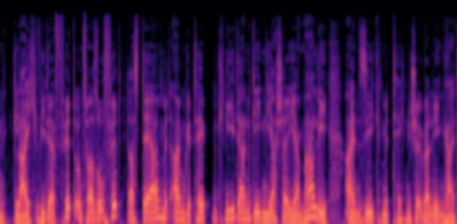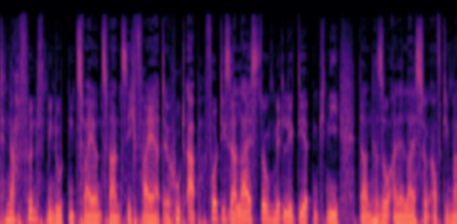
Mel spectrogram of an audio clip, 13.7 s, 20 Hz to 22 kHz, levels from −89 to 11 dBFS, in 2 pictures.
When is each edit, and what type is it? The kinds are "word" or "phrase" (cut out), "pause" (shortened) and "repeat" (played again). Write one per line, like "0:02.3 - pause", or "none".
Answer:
0:01.9 - pause

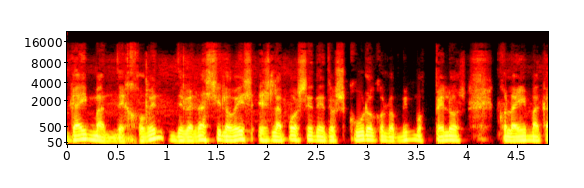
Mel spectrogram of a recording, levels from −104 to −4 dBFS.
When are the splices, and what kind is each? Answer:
0:02.2 - word

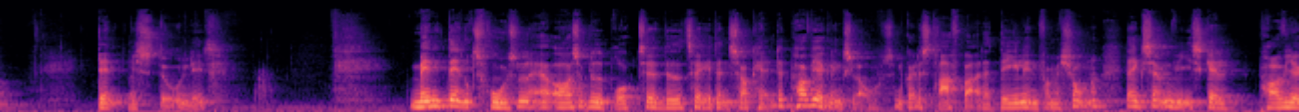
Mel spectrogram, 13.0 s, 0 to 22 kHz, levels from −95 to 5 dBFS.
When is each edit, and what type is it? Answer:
0:01.3 - word
0:04.7 - word

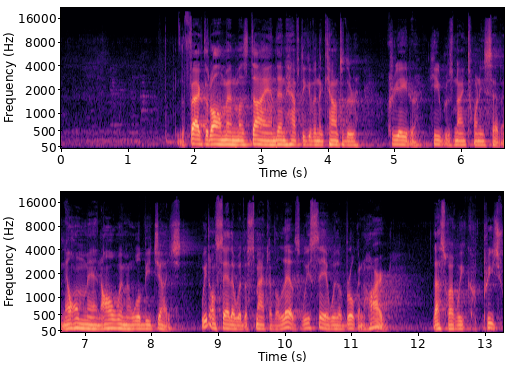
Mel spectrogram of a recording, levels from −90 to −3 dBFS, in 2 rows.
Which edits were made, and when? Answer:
none

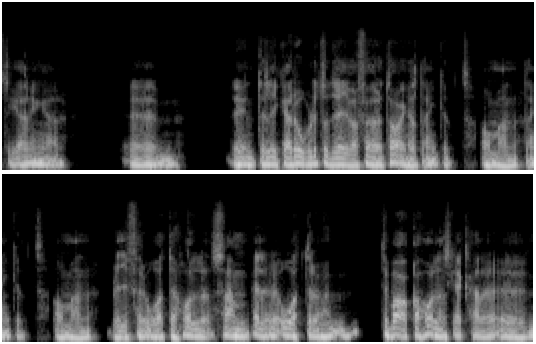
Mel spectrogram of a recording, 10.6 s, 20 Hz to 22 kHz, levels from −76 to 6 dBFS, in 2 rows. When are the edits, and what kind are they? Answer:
0:05.2 - repeat
0:07.7 - word

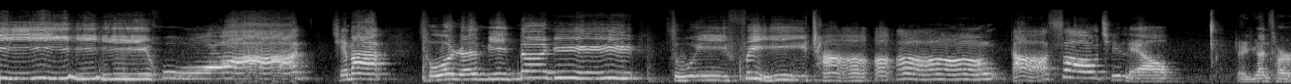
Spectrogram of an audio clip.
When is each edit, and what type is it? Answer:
none

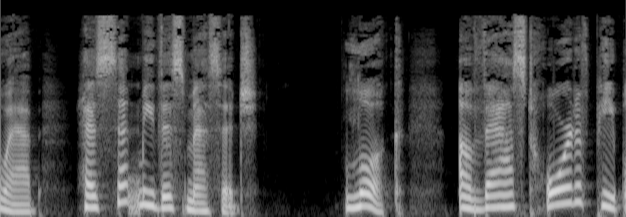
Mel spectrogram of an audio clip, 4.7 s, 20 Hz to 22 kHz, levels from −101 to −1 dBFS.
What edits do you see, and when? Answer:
none

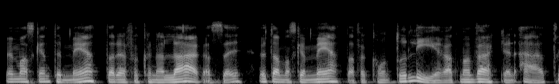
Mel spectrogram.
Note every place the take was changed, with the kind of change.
0:02.5 - pause

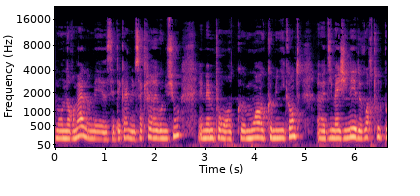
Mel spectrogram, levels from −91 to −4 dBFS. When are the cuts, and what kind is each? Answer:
0:03.5 - word

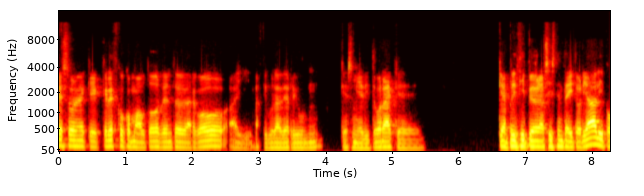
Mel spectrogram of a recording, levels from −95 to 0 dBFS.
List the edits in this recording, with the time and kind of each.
none

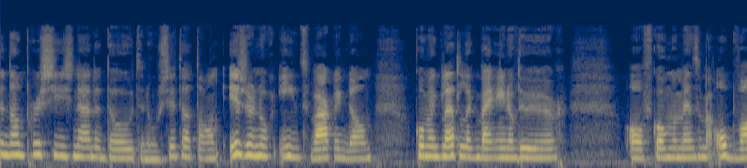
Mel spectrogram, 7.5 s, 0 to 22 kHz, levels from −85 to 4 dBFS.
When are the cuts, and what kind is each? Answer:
0:03.3 - word
0:05.2 - word
0:06.5 - word

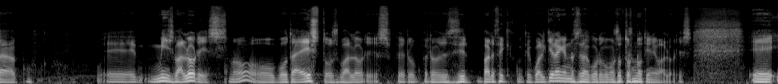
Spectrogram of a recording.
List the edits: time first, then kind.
none

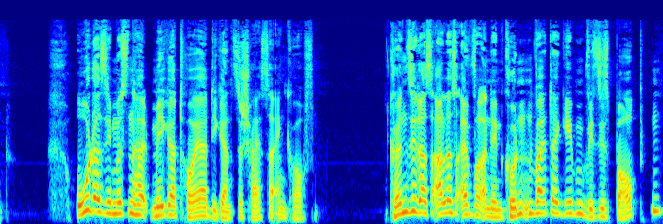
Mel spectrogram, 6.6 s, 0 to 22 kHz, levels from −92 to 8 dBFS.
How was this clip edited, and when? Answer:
none

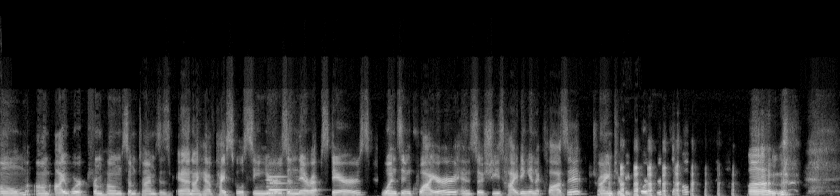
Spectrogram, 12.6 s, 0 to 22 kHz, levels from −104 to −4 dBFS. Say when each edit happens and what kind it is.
0:02.6 - word
0:03.2 - word
0:05.7 - pause
0:08.8 - pause

